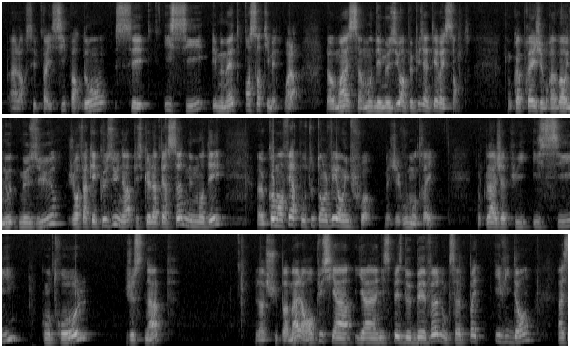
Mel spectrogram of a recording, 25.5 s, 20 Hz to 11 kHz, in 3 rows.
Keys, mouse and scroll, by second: 2.2-4.3 drag, 4.3-6.0 middle drag, 6.0-6.3 scroll down 2, 6.3-7.1 shift+middle drag, 7.1 scroll up 5, 7.6-10.7 shift+middle drag, 10.9-14.0 drag, 17.8-20.8 ctrl+drag, 20.9-22.1 middle drag, 22.1-22.7 scroll up 4, 22.7-24.1 shift+middle drag, 24.1-25.0 scroll up 1, 25.0-25.5 middle drag.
